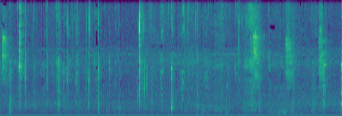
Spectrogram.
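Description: A person chewing a mouthful of fried rice close to the microphone, with scattered short clicks of eating, over a steady low hum.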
